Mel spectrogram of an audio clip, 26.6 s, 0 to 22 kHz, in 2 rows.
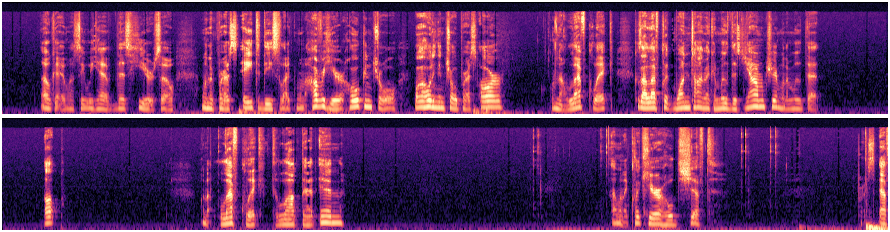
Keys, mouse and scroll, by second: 7.1 ctrl+r, 8.3 click, 16.5 click, 21.2 click, 22.3 click, 23.7 shift+click, 24.4 shift+click, 24.9 shift+double click, 26.3 f.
